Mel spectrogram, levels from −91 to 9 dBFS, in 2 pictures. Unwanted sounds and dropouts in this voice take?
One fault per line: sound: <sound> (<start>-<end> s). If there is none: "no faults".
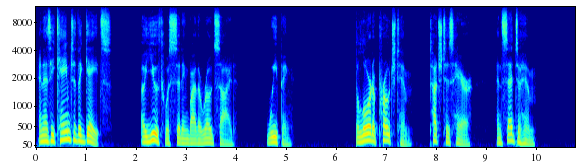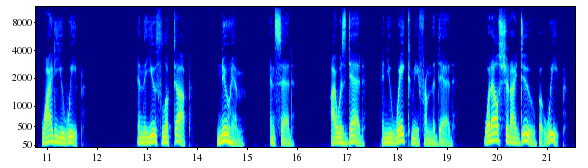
no faults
